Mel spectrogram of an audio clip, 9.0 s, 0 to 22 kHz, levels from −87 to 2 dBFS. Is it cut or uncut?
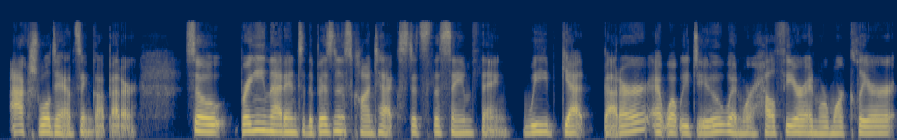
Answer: uncut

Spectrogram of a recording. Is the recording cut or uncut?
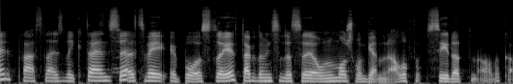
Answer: uncut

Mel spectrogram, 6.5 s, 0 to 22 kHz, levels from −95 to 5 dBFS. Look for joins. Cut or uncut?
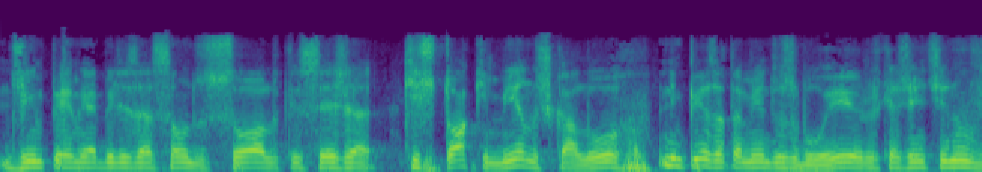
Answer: cut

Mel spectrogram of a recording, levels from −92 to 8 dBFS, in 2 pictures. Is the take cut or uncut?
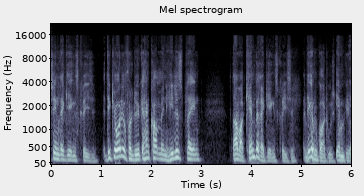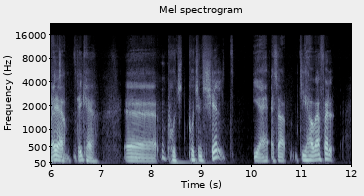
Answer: uncut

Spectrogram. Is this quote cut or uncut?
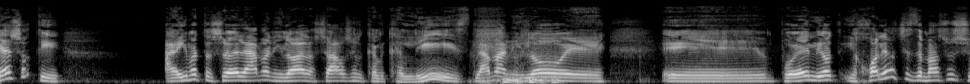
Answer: uncut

